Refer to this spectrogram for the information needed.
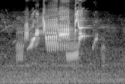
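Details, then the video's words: In the morning at Saifai, Uttar Pradesh, an Asian pied starling gives a varied song: a quick jumble of chirps, harsh buzzy notes and liquid whistles over about one and a half seconds, with a low rumble of background noise. "Pied Myna Bird Amazing Voice"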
